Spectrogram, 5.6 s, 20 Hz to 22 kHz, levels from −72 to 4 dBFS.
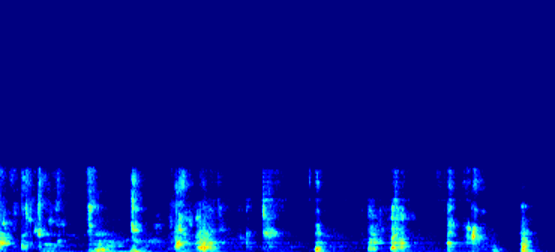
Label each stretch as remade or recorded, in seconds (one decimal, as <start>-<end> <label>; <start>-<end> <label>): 0.0-2.1 recorded; 2.1-4.7 remade; 4.7-5.6 recorded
